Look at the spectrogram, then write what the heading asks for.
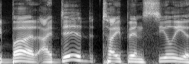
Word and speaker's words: Celia: will say one thing my name is technically pronounced Celia I don't like correcting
